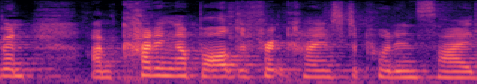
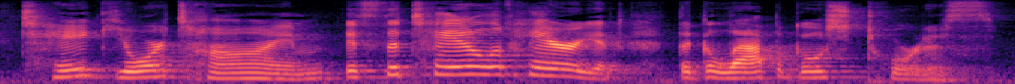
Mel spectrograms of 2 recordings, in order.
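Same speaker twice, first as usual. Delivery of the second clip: plain reading voice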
